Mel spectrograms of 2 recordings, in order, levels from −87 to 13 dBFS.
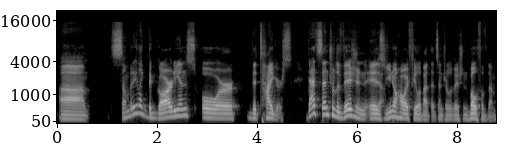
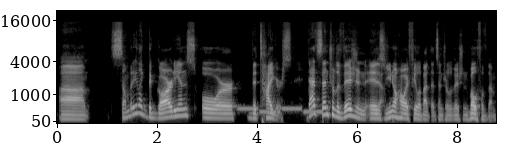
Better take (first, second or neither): first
